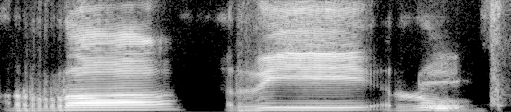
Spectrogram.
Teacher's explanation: tempat keluarnya adalah lidah, tepi lidah, yang memainkan peranan lidah yang bergegar, yang bekerja, yang bergerak untuk nak keluarkan ra, ri, ru. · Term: ra berbaris atas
